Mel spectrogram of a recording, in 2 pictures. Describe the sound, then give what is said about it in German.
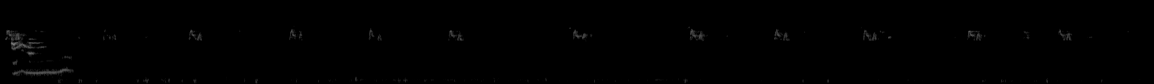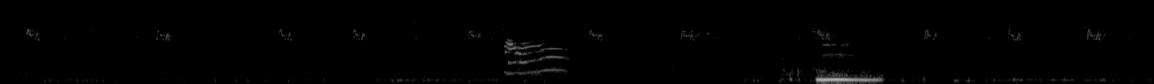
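A tomcat meows a couple of times, a drawn-out, falling cry at the start and again later, over a steady rhythm of high, faint chirps, with a brief loud thump near the end. “Die Augen, der Kater ist gekommen.”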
